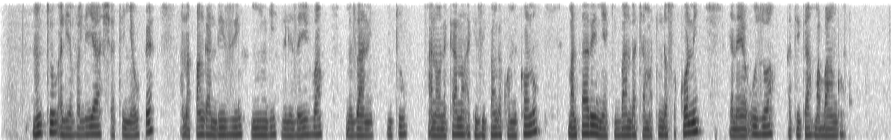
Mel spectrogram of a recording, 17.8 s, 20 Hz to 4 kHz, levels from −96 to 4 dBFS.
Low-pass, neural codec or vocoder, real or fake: 3.6 kHz; none; real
